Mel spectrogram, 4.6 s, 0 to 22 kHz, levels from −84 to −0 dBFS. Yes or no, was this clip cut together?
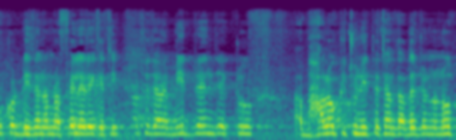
yes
